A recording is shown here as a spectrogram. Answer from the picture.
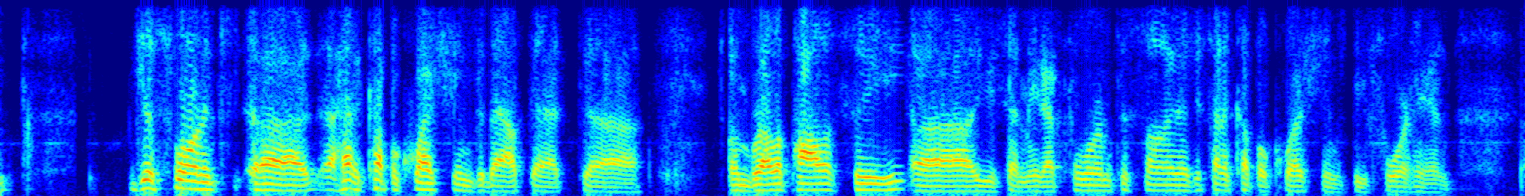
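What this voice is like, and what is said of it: Sick, strained voice. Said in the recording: “I'm a little bit under the weather. My voice is not so great right now”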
